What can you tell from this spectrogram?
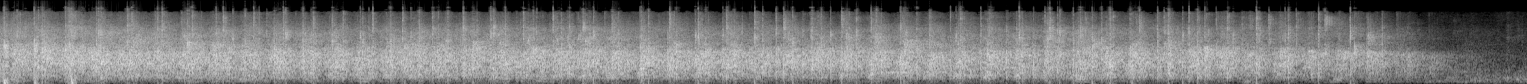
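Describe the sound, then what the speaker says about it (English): A loud, sustained round of audience applause honoring a volunteer at a town board of commissioners meeting, dense clapping for about thirteen seconds before tapering off quickly. "Let's give Mr. Baxter Green another round of applause"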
